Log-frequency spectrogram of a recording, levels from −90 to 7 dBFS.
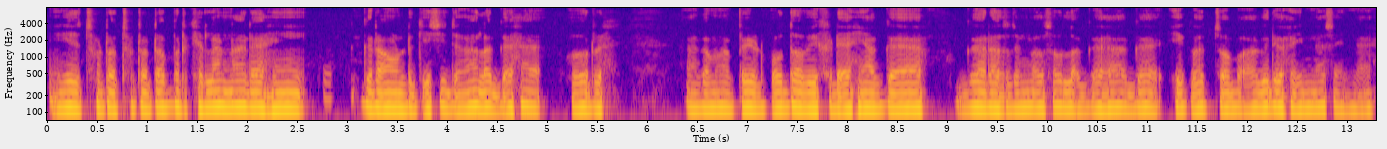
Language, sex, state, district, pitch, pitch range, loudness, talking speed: Hindi, male, Rajasthan, Churu, 115 Hz, 110-115 Hz, -16 LUFS, 160 wpm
